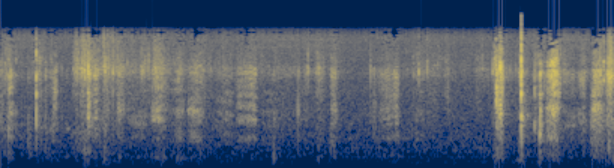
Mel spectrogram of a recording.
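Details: Nikita, a Staffordshire Bull Terrier, panting in quick, breathy, uneven bursts of soft hissing noise, close and clear, with a few sharper clicks and snuffles near the end.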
